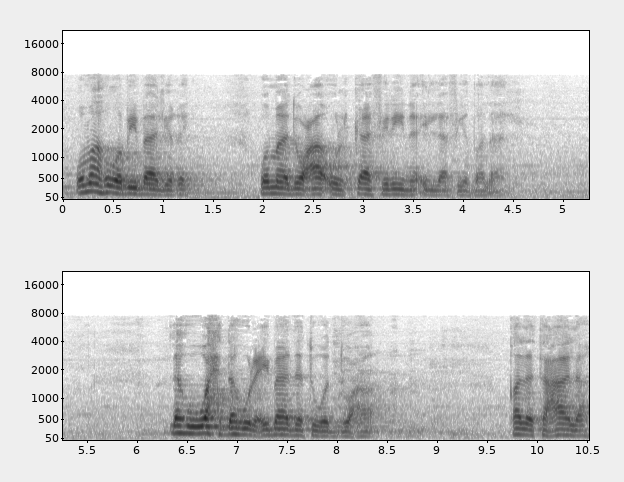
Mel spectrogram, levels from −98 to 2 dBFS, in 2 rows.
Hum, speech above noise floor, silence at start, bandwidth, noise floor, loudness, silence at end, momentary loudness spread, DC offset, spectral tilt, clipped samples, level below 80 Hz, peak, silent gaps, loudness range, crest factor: none; 29 dB; 0 s; 7.6 kHz; -56 dBFS; -28 LUFS; 0 s; 17 LU; under 0.1%; -6.5 dB/octave; under 0.1%; -64 dBFS; -6 dBFS; none; 8 LU; 22 dB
